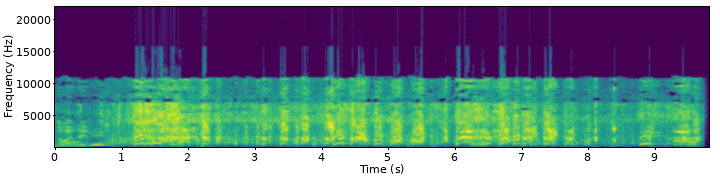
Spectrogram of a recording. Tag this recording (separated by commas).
Speech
